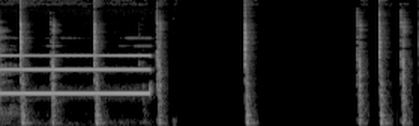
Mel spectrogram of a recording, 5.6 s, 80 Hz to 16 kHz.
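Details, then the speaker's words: 1998 Flair motorhome, GM ladder chassis with a Vortec 454 big block, cold start tried on the auxiliary start switch with the auxiliary and chassis batteries flat: quick regular clicks about four per second, then scattered single clicks and no cranking. Starter clicking from a dead battery. "that's not good so we no power whatsoever okay probably not gonna get much of a jump difference here"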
